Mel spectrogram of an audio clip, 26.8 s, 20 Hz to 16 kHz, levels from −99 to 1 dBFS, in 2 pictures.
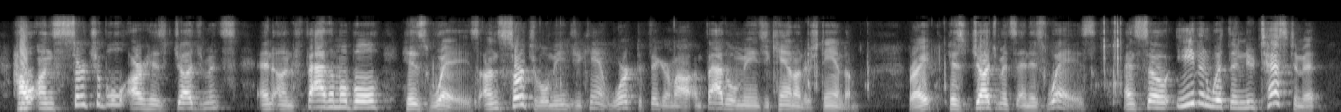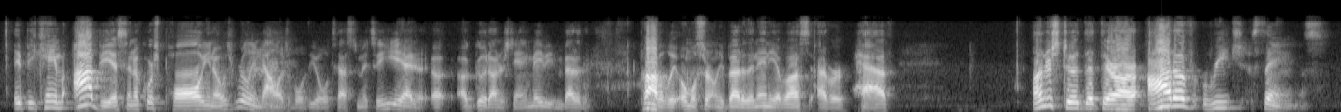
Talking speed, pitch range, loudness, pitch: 185 wpm, 130-190 Hz, -17 LUFS, 160 Hz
